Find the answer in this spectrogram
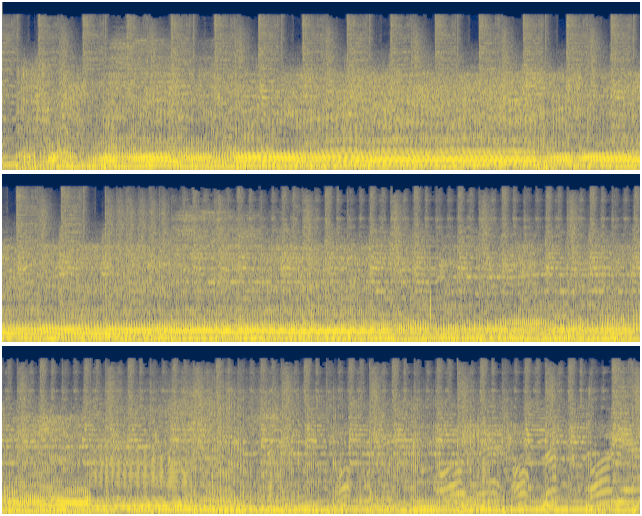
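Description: Dirt bike engine revving up and down repeatedly over background music.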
